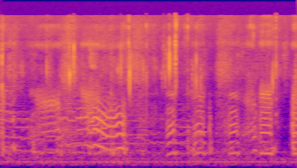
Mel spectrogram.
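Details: Newborn Samoyed puppies, three days old, from an A litter, whimpering indoors with thin, wavering squeaks that rise and fall in quick overlapping bursts over a low steady hum.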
